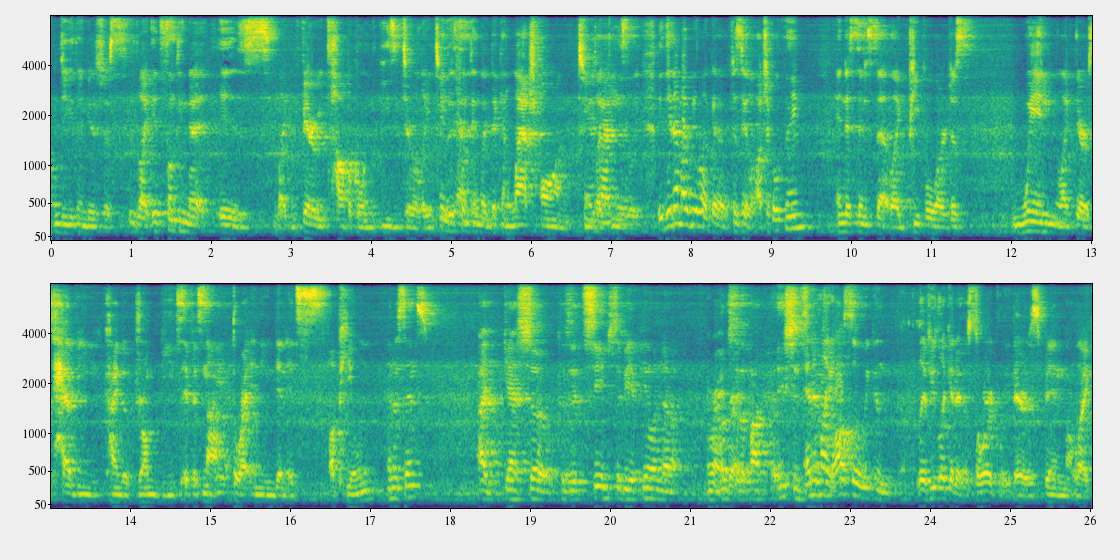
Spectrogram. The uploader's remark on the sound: Bad Audio. Ironically with less than studio quality audio.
